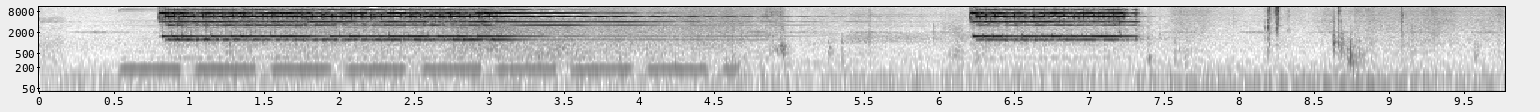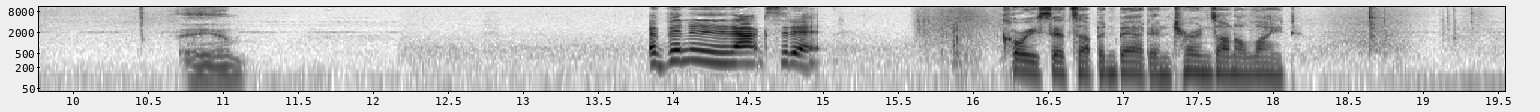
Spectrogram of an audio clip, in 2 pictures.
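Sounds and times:
telephone ringing with a bright trilling bell after a call is dialed: 0.6 - 7.8
speech: 10.8 - 11.2, 13.9 - 15.0, 16.2 - 18.2.

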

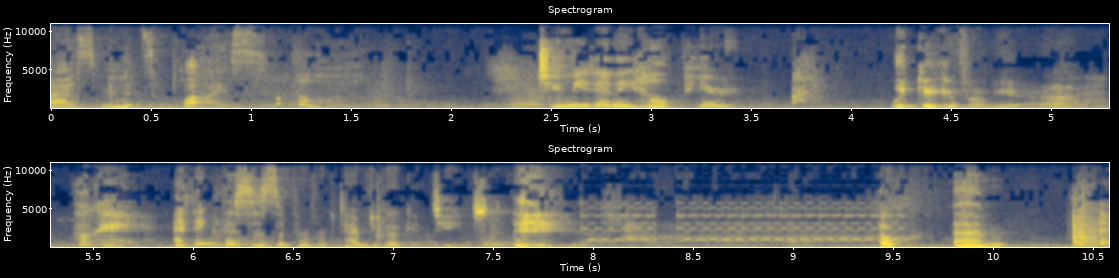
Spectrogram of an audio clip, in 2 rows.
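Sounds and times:
speech: 0.2 - 3.5, 4.2 - 8.4, 9.4 - 10.2
telephone ringing with a bright electronic tone: 8.0 - 9.8.

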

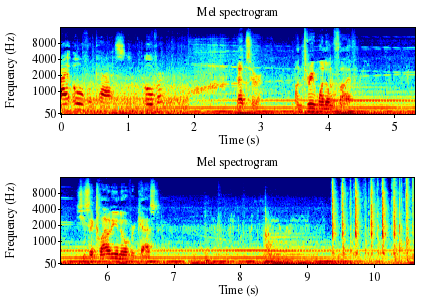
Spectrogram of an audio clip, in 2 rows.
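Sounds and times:
steady low hum: 0.0 - 9.4
speech: 0.1 - 4.6, 5.6 - 6.9
typewriter keys clacking as a sailor types a report: 9.4 - 10.6.

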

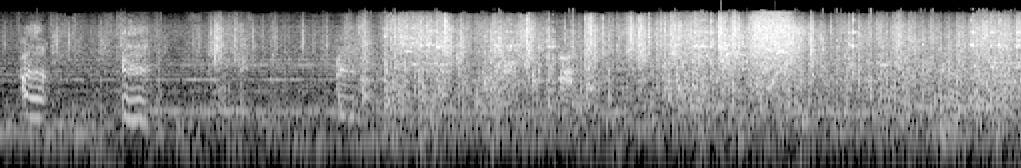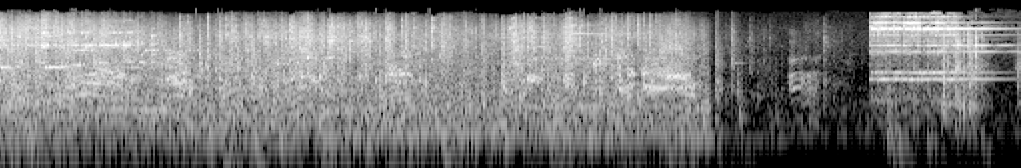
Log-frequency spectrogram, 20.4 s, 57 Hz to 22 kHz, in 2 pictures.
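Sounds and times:
speech: 0.2 - 1.7
objects on a desk crashing and shattering: 2.0 - 20.4.

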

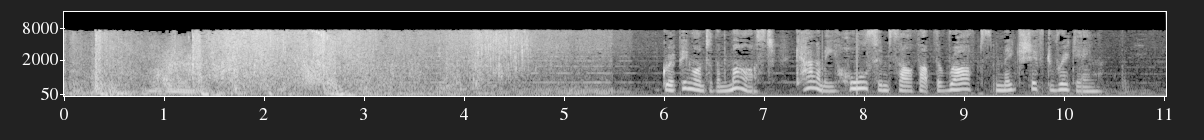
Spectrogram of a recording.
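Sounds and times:
heavy cannon fire hitting the sea water: 0.0 - 4.9
splashes of sea water from cannon impacts: 0.0 - 5.6
speech: 6.0 - 10.5.

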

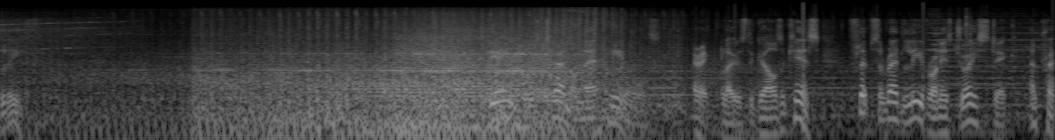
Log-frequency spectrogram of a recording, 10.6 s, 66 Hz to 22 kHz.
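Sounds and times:
speech: 0.0 - 0.5, 5.6 - 10.5
military helicopter engine roar: 0.3 - 8.7
dull green military helicopter rotors chopping as it rises from below cliffs: 1.2 - 9.2.

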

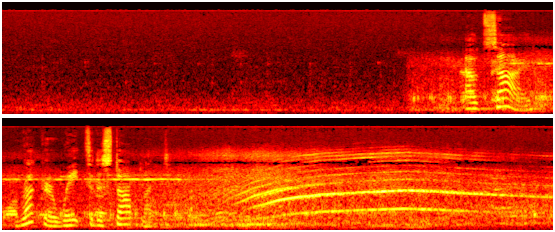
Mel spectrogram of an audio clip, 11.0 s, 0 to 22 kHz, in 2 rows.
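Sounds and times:
city emergency siren wailing: 4.0 - 11.0
speech: 4.6 - 7.5.

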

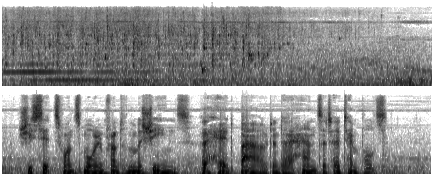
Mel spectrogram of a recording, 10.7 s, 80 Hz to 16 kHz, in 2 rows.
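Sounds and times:
water running from a tap into a sink over hands being washed: 0.0 - 4.5
speech: 5.6 - 10.3.

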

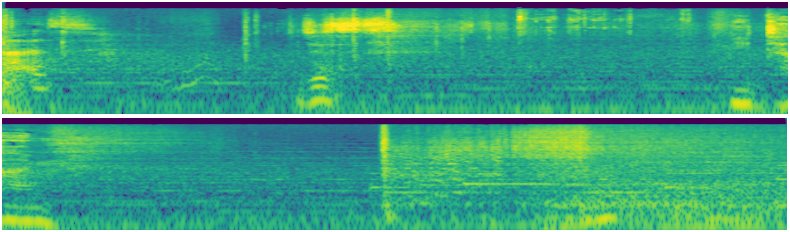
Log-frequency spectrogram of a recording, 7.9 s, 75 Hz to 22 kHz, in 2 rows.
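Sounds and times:
speech: 1.5 - 2.0, 3.6 - 4.3
car engine starting: 5.8 - 7.8.

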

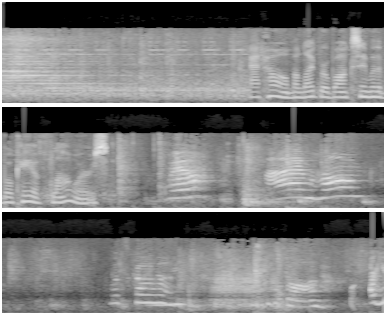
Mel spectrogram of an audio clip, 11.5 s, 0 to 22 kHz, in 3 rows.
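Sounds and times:
train rumbling along railroad tracks at night: 0.0 - 5.0
speech: 2.5 - 5.7, 6.6 - 7.5, 8.8 - 11.4.

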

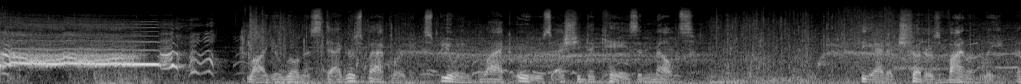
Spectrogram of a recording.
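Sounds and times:
woman screaming: 0.0 - 2.2
speech: 2.5 - 7.6, 8.6 - 10.2.

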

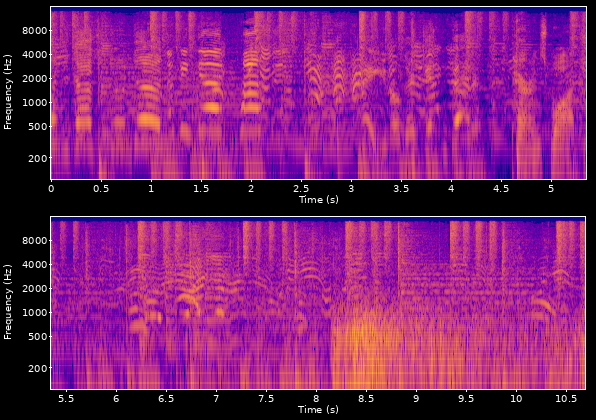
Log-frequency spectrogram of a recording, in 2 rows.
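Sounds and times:
speech: 0.1 - 1.9, 3.4 - 7.1
children chattering and calling on a school field: 1.2 - 10.6
laughter: 2.3 - 3.6
deep rumble of thunder: 8.0 - 10.6
soft hiss of rain beginning to fall: 8.1 - 10.6.

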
